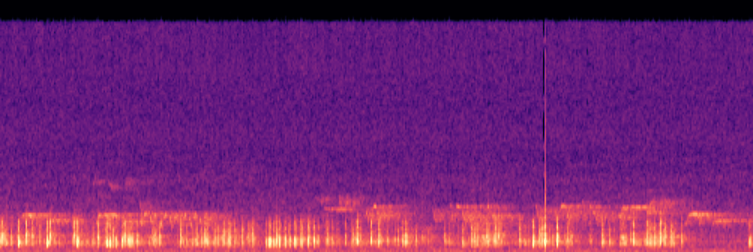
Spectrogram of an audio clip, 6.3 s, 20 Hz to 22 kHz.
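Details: Recorded on 2 June 2019 at Kawaguchiko Field Center, Japan, forest green tree frogs keep up a steady chorus of dry, pulsed croaking rattles, bursts overlapping, with a single sharp click midway.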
